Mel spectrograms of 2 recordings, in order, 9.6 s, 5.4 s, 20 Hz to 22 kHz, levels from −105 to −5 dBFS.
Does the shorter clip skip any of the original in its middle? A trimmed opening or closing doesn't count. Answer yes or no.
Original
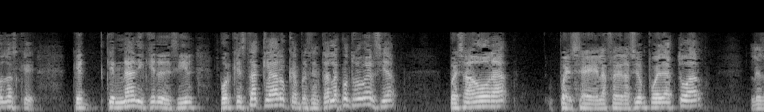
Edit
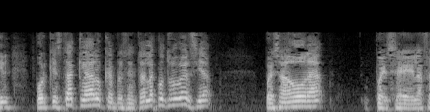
no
